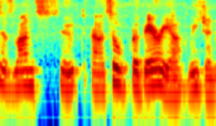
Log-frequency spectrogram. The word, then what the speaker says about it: Landshut: It's pronounced as Landshut, so Bavaria region, right?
